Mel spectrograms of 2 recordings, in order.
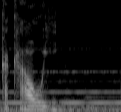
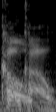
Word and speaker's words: cacao: I mean, that's how you say it in, like, anywhere that isn't here. We just go, Yeah, we're like cocoa.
